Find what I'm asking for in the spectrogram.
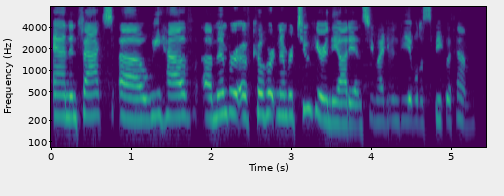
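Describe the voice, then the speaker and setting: A woman's voice: mid-range voice, steady tone, quick pace, fairly bright tone, no echo. A woman speaking conversationally as an accelerator coach being interviewed.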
